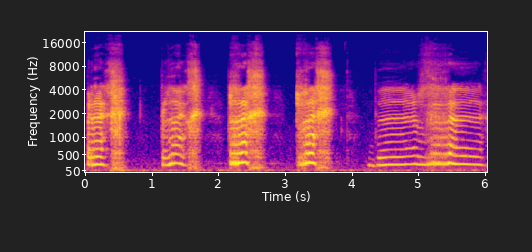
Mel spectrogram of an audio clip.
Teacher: A good word to practice both of these is the Dutch word brug, which means bridge. So the R is the tongue flutter and the G is the throat flutter.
